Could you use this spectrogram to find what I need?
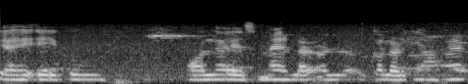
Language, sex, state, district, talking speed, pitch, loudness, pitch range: Hindi, female, Chhattisgarh, Bilaspur, 115 wpm, 220 Hz, -16 LUFS, 215-225 Hz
